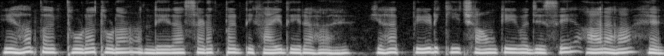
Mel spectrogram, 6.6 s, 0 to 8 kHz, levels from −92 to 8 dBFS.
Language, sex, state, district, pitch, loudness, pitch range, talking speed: Hindi, female, Maharashtra, Aurangabad, 190 Hz, -11 LUFS, 180-200 Hz, 190 wpm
